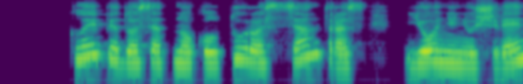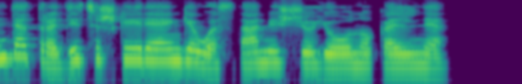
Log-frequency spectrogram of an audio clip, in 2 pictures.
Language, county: Lithuanian, Kaunas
